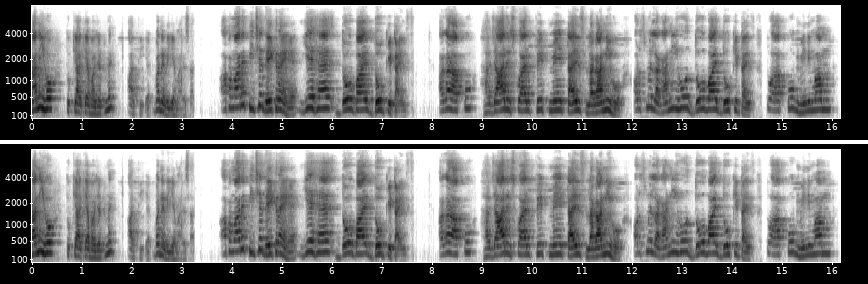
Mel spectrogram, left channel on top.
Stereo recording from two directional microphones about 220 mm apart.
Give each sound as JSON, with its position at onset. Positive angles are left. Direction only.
{"t": 0.0, "sound": "speech", "side_deg": -15}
